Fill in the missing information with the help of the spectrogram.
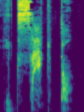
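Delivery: low breathy whisper. Acted. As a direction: whisper it like a secret. Sudden aside in the act.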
